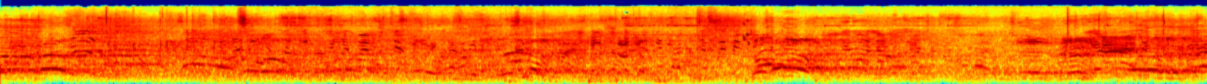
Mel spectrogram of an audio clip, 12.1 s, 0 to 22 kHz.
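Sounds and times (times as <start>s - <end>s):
spectators' voices and shouts: 0.0s - 12.0s.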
